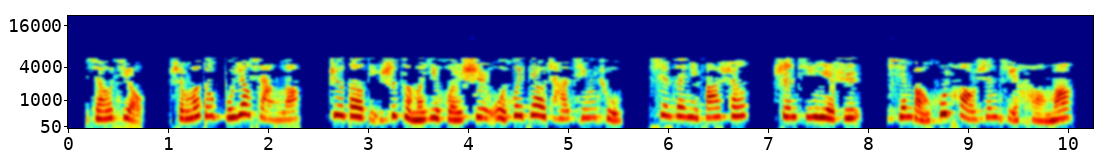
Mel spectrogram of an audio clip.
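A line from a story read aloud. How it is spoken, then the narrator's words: Tender, gentle. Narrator (Chinese): 陆亦辰……很温柔的……说道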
